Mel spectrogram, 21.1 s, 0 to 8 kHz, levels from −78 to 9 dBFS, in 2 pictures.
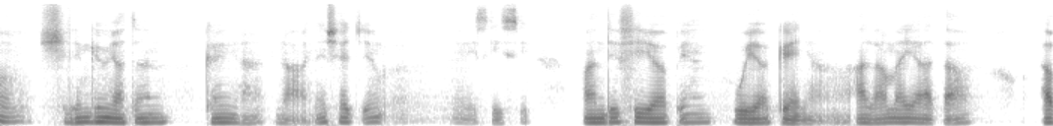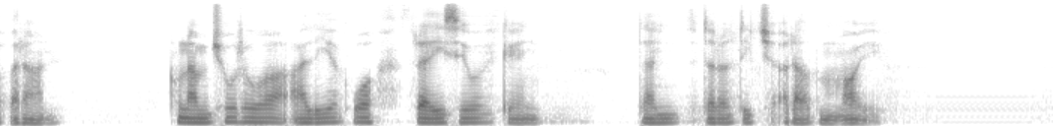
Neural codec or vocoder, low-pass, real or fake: codec, 16 kHz, about 1 kbps, DyCAST, with the encoder's durations; 7.2 kHz; fake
